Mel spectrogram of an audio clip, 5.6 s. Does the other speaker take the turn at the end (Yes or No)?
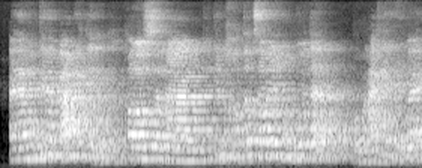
No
